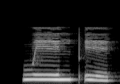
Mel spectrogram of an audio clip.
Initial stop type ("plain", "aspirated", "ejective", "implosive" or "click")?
ejective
